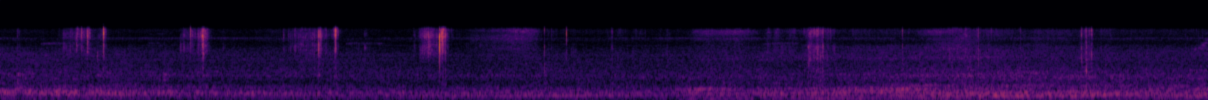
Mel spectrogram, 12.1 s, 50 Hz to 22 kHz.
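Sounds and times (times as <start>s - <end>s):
steady background noise: 0.0s - 12.0s.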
